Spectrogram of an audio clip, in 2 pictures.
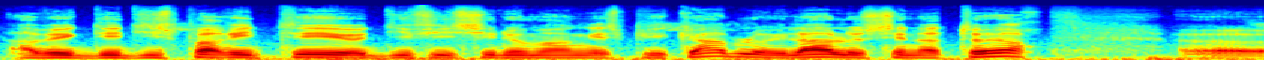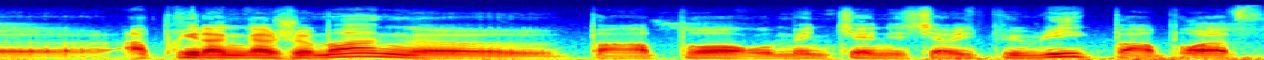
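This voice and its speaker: Halting, earnest man speaking French formally. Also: mid-range voice, darkish tone. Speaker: local elected official. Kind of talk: news interview soundbite.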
